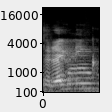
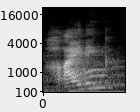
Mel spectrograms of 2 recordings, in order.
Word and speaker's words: regning: about the Danish language, you will probably pronounce it regning, which is so very wrong, and Danish people will probably choke and have a crisis if they hear you say that. So it's something like the G in the middle disappears, and then the E is not really an E, but it's an A, so it goes like heining.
